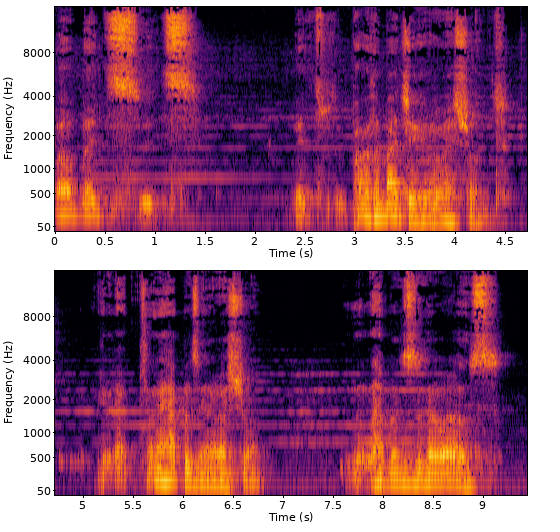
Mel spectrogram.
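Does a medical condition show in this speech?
Yes: Parkinson's; long-standing, diagnosed about 5 years after restaurant opened, pioneering surgery with two brain wires and implanted battery; mobile after surgery, less time in kitchen; affects speech, rare audio interview.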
